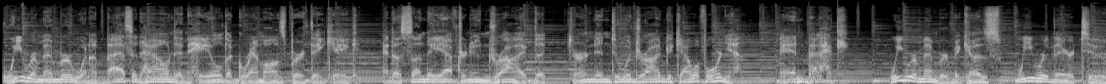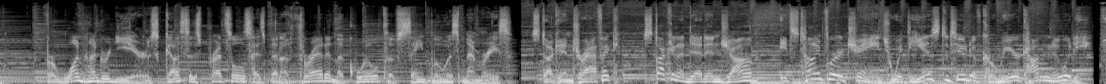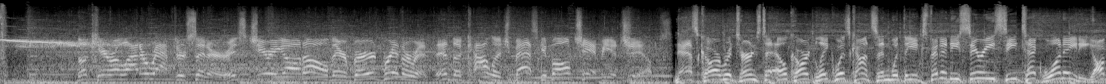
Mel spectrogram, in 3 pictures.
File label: commercial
